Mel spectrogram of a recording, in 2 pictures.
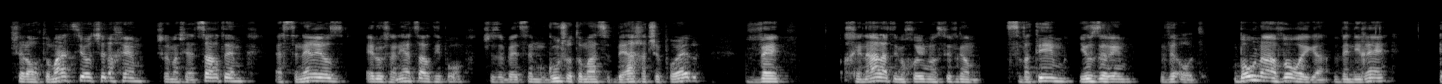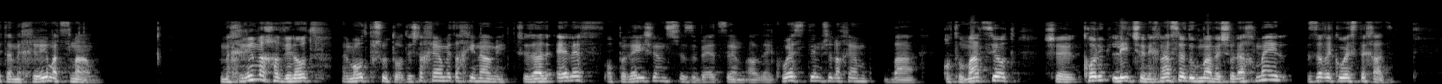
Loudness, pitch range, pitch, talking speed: -18 LUFS, 120-160 Hz, 135 Hz, 125 wpm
